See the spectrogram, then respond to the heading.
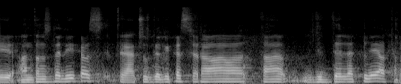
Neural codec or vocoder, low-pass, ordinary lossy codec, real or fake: codec, 32 kHz, 1.9 kbps, SNAC; 14.4 kHz; Opus, 24 kbps; fake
